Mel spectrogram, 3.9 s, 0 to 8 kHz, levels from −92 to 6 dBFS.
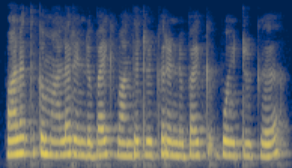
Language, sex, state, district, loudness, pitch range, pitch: Tamil, female, Tamil Nadu, Nilgiris, -15 LUFS, 230-255 Hz, 240 Hz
